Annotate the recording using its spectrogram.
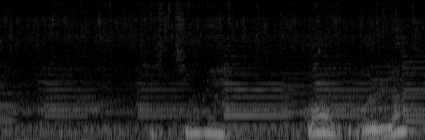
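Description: Background music with sustained held notes, with short voice sounds about a second in and again near the end.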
